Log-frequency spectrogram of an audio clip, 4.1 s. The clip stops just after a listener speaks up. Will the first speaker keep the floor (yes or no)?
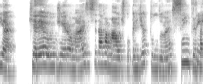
no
